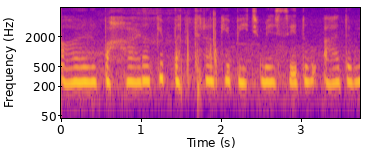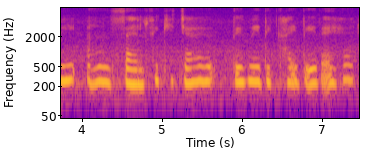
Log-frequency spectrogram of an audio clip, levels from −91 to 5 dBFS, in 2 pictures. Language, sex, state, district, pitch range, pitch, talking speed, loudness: Hindi, female, Chhattisgarh, Raipur, 235-255 Hz, 245 Hz, 155 wpm, -18 LUFS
